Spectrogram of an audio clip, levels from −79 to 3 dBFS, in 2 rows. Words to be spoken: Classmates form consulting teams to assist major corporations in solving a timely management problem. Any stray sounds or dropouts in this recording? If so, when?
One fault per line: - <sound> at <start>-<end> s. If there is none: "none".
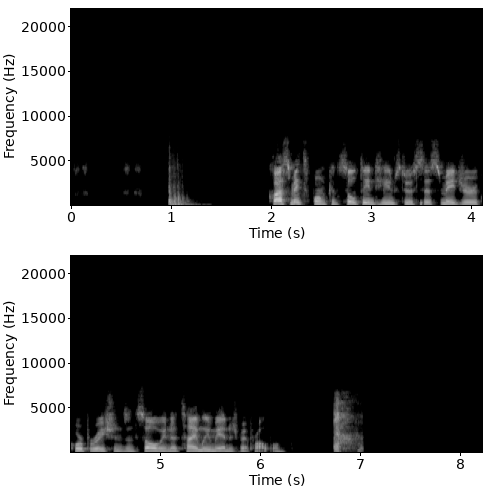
- thud at 1.0-1.4 s
- cough at 6.7-7.1 s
